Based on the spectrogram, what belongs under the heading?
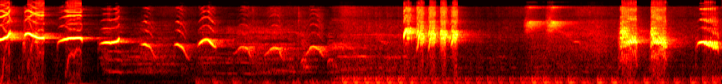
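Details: Greater green leafbird, singing to provoke rival leafbirds; a run of looping whistled notes falling in pitch, then harsh buzzy bursts over a low mechanical hum.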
